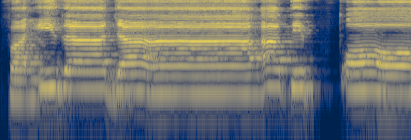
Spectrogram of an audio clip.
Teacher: زبر طام، فَإِذَا جَاءَتِ الطام، میم زبر ما، فَإِذَا جَاءَتِ الطام، اب یہاں میم مشدد ہے تو ہم نے یہاں پر بھی غنہ کے ساتھ ہی ادا کرنا ہے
